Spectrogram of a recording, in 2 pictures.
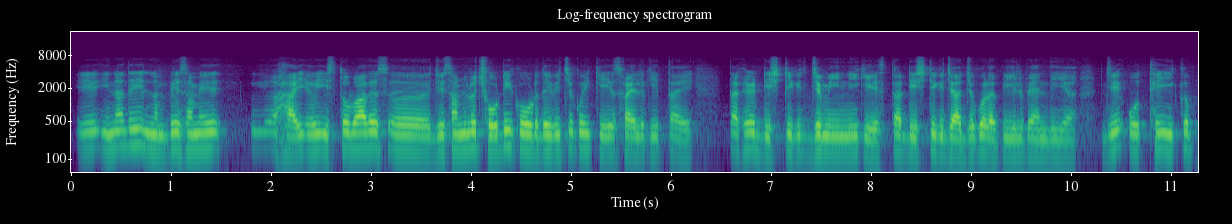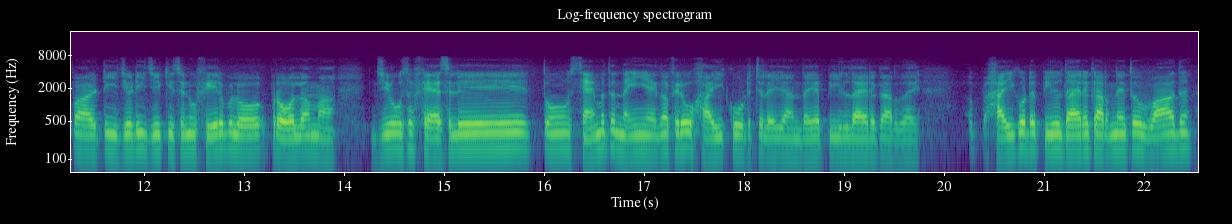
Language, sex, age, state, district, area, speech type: Punjabi, male, 18-30, Punjab, Rupnagar, rural, spontaneous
